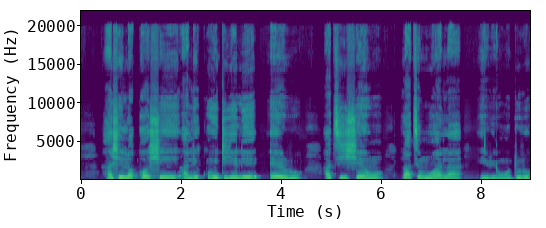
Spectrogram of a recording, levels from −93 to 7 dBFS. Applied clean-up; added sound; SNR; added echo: none; none; none; none.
